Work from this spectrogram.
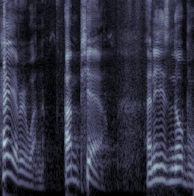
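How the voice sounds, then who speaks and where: With a French accent, a man speaks at a fairly slow pace and a fairly high pitch. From France. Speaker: podcast host. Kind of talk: monologue commentary.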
